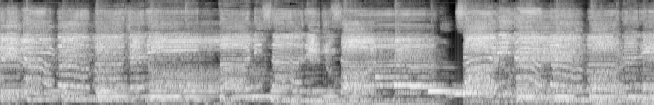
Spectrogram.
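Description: A church choir singing a hymn over sustained accompanying notes, with a brief break in the sound about eight seconds in.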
